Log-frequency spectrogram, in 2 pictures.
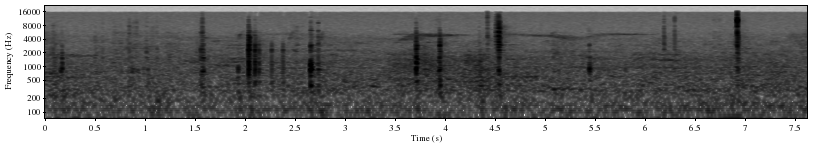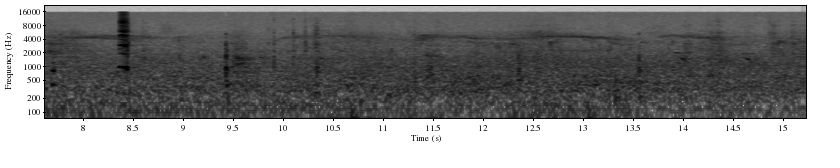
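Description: Scattered short, sharp bird chirps and a few faint, thin, high calls that bend in pitch, over quiet background hiss.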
